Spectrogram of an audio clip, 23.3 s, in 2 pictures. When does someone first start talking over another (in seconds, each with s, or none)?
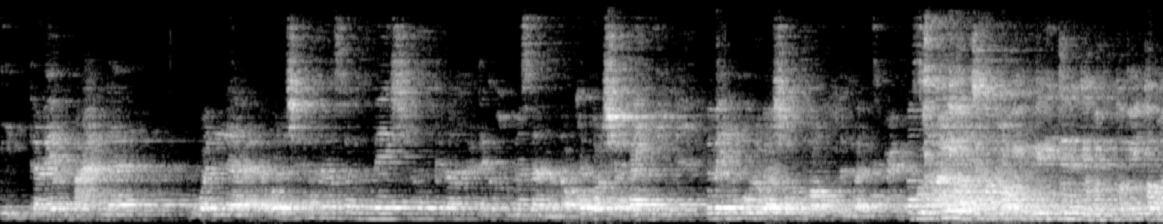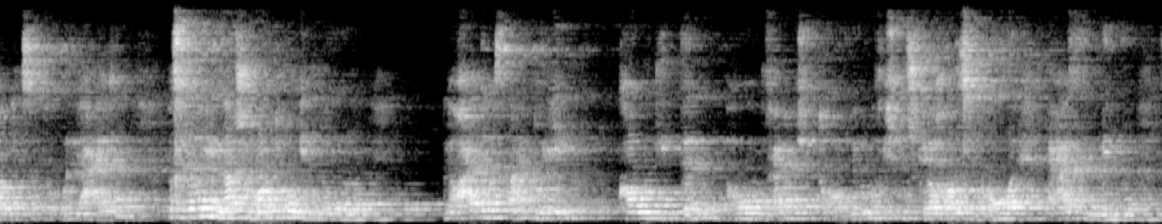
9.1 s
